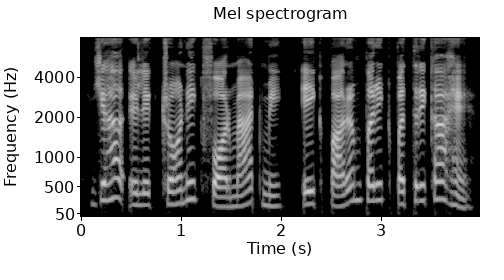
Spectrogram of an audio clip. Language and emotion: Hindi, neutral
